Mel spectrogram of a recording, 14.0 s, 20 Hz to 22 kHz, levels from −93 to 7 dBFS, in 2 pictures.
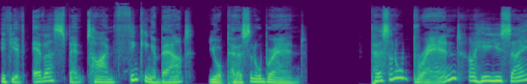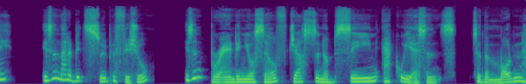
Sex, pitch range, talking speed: male, 125-170 Hz, 130 wpm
